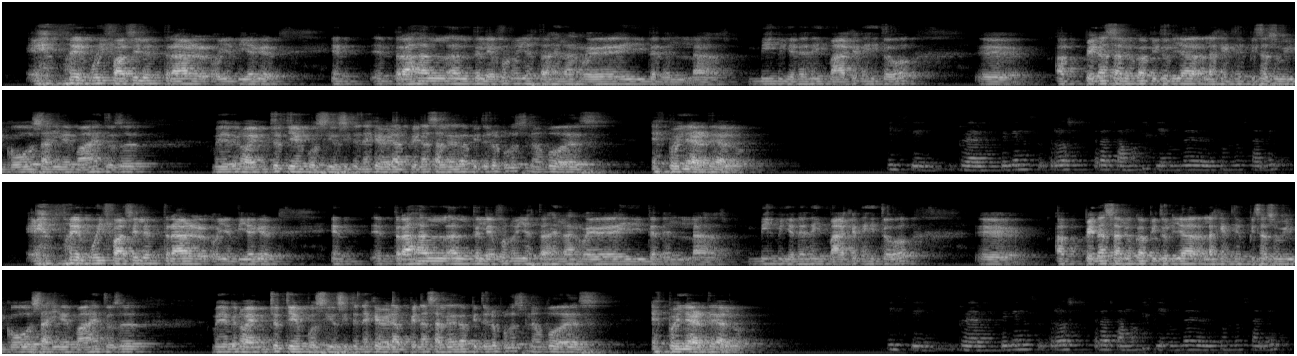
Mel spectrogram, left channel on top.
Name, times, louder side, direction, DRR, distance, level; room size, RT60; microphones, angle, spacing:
voice 1, 0.2-10.2 10.5-14.3 15.0-18.9 19.4-20.3, right 2 dB, 45° right, -1 dB, 3.8 m, -23 dB
voice 2, 21.8-25.7, equal, 10° left, -3 dB, 3.8 m, -41 dB
24.5 x 9.4 x 4.7 m, 0.85 s
head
